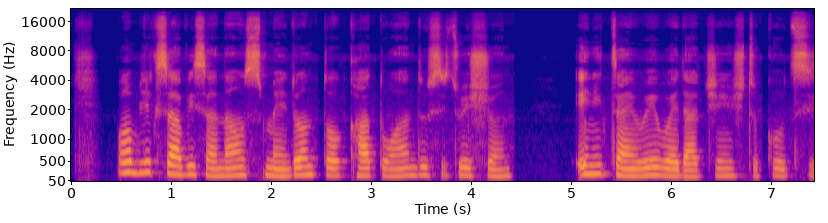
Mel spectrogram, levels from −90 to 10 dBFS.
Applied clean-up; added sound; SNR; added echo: none; none; none; none.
